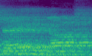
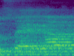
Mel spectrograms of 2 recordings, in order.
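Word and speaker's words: Chargaff: अब स्पेलिंग ऐसी है कि इसको सैरगाफ भी लिखा जाता है। सैरगाफ का भी नियम किताब में कहीं कहीं छपा मिला, और चेरगाफ भी CH से स्पेलिंग है, तो इसलिए मैं हिंदी में लिख दिया।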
